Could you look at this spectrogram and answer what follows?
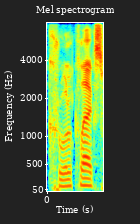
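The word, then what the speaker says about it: Król Kleks: band's called Kroll klex which is uh it's pronounced cruelplex which is just a PR it translates to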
